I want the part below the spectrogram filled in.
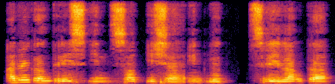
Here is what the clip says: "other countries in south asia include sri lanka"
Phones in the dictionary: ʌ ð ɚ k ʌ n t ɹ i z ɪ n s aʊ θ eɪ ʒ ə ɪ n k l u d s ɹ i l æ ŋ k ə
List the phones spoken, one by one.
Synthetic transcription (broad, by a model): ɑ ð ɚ k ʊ n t ɹ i s ɪ n s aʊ t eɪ ʃ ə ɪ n k l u d s ɹ i l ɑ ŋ k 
